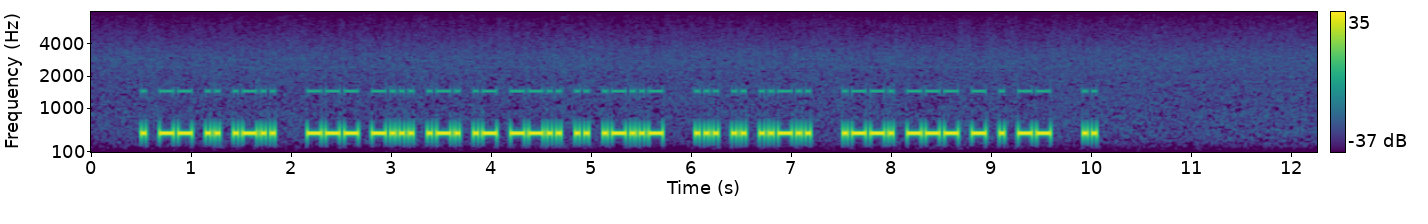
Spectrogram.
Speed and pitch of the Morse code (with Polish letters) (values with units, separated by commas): 26 wpm, 480 Hz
